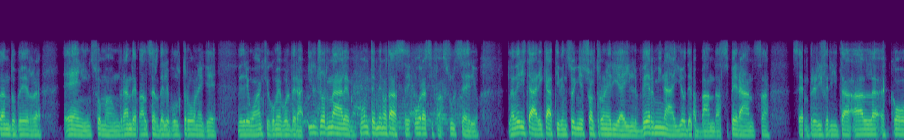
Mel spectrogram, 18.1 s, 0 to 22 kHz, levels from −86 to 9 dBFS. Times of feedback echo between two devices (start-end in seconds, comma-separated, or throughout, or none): 5.65-9.62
